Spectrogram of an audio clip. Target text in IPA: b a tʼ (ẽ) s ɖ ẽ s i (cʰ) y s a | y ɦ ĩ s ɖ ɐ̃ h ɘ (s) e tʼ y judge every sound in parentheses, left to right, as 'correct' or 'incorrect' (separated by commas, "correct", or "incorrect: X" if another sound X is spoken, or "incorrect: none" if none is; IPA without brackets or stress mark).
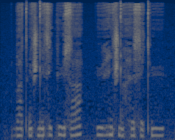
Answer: correct, incorrect: k, correct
